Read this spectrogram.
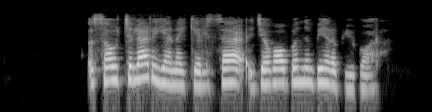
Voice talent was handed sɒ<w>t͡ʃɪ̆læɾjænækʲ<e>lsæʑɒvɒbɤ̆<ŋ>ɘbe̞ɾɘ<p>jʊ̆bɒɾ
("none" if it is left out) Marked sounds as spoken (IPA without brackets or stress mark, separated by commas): w, e, n, p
